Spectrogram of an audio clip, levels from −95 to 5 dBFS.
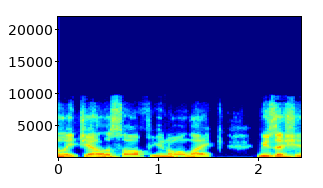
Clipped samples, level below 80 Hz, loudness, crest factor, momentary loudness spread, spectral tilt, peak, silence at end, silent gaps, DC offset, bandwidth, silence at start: under 0.1%; -66 dBFS; -24 LUFS; 18 dB; 6 LU; -5.5 dB/octave; -4 dBFS; 0 s; none; under 0.1%; 9.4 kHz; 0 s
